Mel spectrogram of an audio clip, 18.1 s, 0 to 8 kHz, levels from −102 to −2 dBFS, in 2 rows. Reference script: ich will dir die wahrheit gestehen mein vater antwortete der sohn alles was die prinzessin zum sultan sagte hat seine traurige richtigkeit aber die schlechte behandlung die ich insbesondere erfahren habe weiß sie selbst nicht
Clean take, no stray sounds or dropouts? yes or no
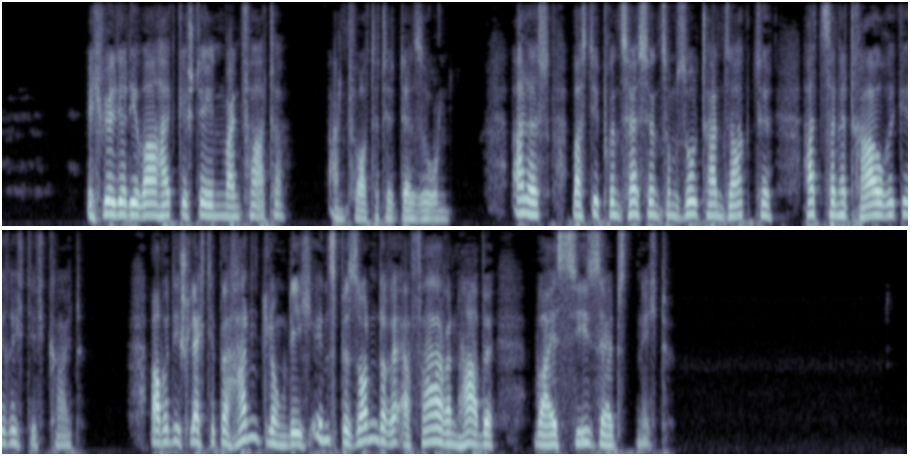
yes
